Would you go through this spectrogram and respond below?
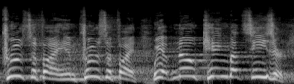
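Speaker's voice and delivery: high-pitched crowd cry; fickle mob. Retold or imitated. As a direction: call for it like a mob. Voicing the mob before Pilate.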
